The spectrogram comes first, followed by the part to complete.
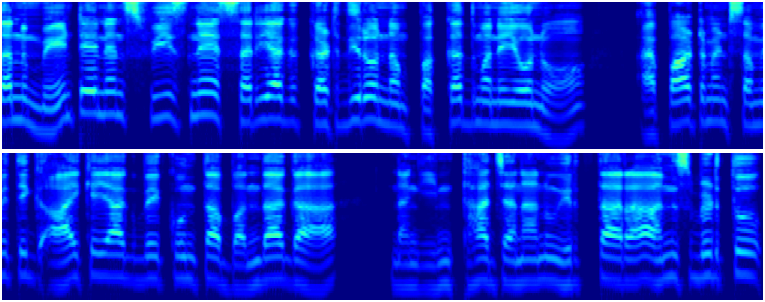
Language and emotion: Kannada, disgusted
